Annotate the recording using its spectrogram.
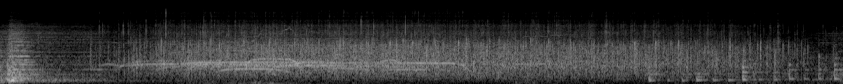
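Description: Marching band's ensemble hit at the very start, then the crowd in the stands applauding and cheering, with a wavering whistle-like cheer over it in the first few seconds; the applause fades toward the end.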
